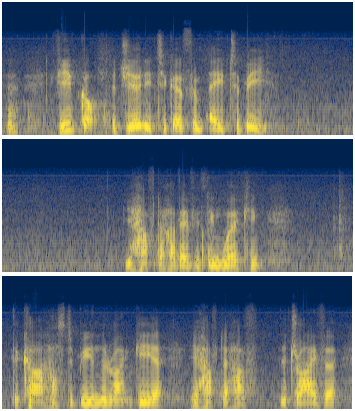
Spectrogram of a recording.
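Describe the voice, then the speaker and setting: A middle-aged Englishman speaking at a conference, his voice sitting at an ordinary pitch. He keeps turning to the room with quick questions, and a faint hiss of background noise lies under his voice. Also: lo-fi sound. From England. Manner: engaging, asks the audience frequent questions. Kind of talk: conference talk.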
